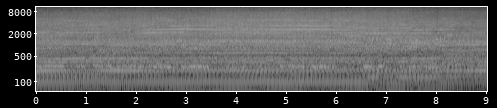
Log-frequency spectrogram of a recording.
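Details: Twin-turbo Subaru Forester build started after fuel lines were secured, checking fuel pressure and leaks under constant pressure: steady, even idle with a constant low drone and no misses or knocks; running normally.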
